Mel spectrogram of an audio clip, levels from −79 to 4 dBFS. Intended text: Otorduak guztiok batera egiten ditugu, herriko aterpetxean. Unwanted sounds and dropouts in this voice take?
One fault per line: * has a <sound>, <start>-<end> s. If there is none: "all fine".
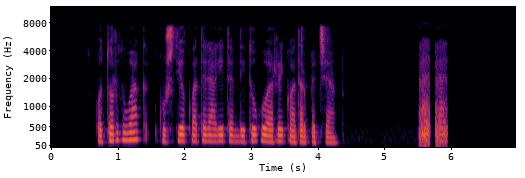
* has a laugh, 5.5-6.0 s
